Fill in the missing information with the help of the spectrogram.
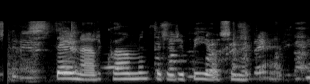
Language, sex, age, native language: Icelandic, female, 13, Icelandic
